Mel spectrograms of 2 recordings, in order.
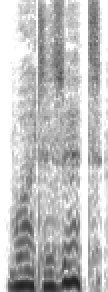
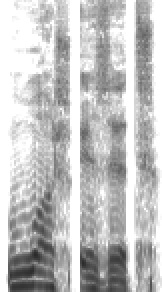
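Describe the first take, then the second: First: Higher, brighter female character voice; Red Fang asking, higher and louder; curious Red Fang. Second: Slow, bored dragon-lord drawl; the lord drags out his question to his lieutenant. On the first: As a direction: concubine asking her lord what's wrong. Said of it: "said Red Fang". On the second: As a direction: stretch every word out, unimpressed. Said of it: "drawled Scraggletooth". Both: A narrator's reading.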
